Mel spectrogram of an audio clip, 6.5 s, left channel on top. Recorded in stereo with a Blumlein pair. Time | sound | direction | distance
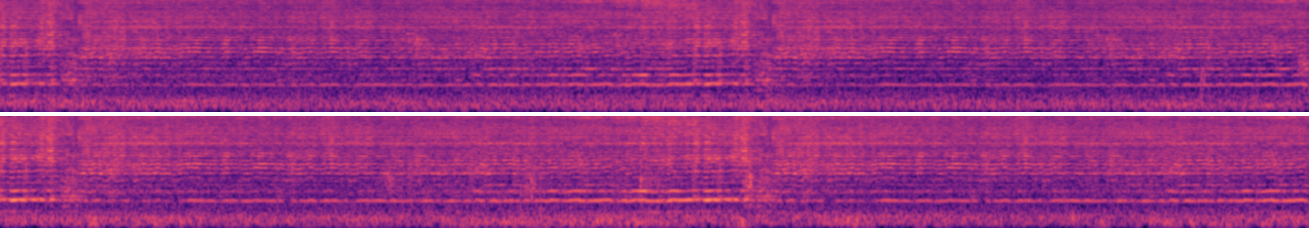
0.0 | an insect | 10° right | 1.6 m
